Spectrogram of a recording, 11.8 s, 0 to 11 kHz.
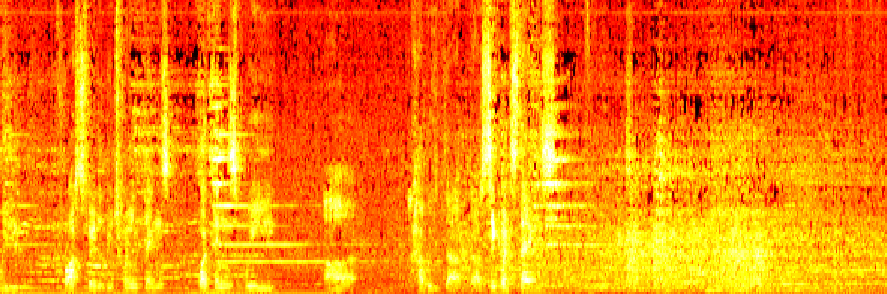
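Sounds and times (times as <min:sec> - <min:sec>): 
trolley bus electric motor humming and whining: 0:00.0 - 0:11.8
trolley bus rolling road noise: 0:00.0 - 0:11.8
speech: 0:00.1 - 0:07.7.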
